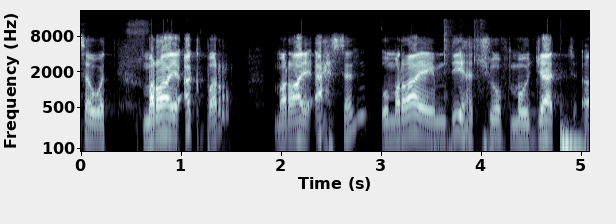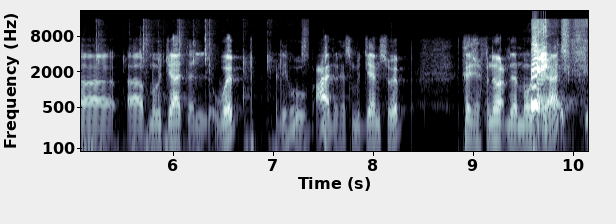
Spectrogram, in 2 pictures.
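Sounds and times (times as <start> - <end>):
speech: 0.0 - 10.1
single sharp loud sneeze: 9.6 - 10.1.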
